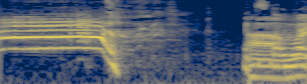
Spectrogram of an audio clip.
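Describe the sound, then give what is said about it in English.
A voice imitates the flight scream of the superhero Banshee (Sean Cassidy), whose power of flight comes from screaming: a loud, sustained shrill scream that swoops downward and cuts off, followed after a short quiet gap by a second strained, buzzy yell. “It is one of the funniest clips you will ever watch, because this poor voice actor who they were had playing Sean Cassidy Banshee, they were like, okay, and now your power of flight comes from you screaming, so this poor actor is just like,”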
